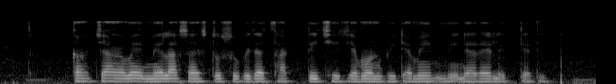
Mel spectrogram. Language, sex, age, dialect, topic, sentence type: Bengali, male, 18-24, Western, agriculture, statement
